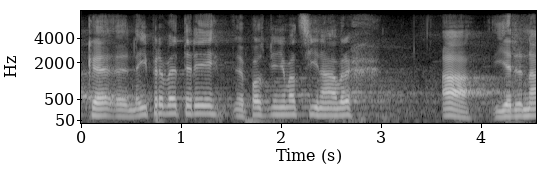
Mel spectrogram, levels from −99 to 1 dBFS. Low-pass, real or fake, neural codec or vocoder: 7.2 kHz; real; none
